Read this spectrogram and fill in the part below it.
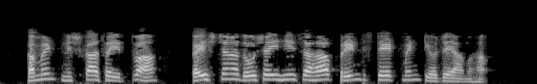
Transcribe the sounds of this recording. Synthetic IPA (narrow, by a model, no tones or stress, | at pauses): kɐmeɳʈniʂkaːsɐjit̪ʋaː | kɐjʂt͡ʃɐnɐd̪oːʃɐjɦisɐɦɐ̆pɾiɳʈsʈeːʈ̚meɳʈjoːd͡ʒɐjaːmɐɦɐ̰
